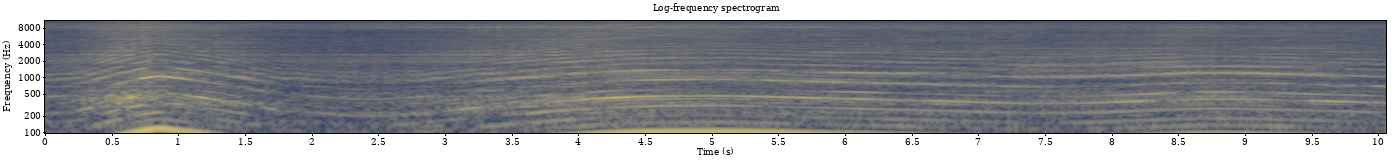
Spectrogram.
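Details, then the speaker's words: Chevrolet Cruze 1.8 transmission: loud jet-like howl rising and falling with revs over the engine, from broken internal parts; gearbox wet with leaking oil though level still full, so it is to be opened up. "Nó đang kêu như máy bay này."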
